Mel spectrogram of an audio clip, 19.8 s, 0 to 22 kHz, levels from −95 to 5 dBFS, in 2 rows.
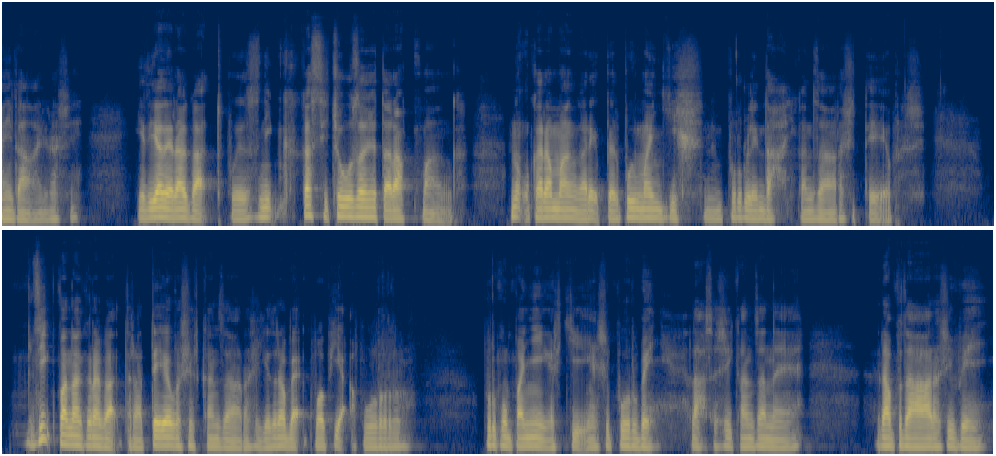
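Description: No dropouts, clicks, distortion or other technical faults can be heard anywhere in the speech.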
